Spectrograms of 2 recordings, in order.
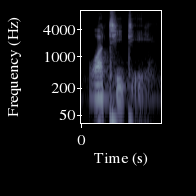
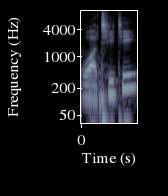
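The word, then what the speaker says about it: Waititi: say his name taika watiti taika watidi like a titty right he's not there but they're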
